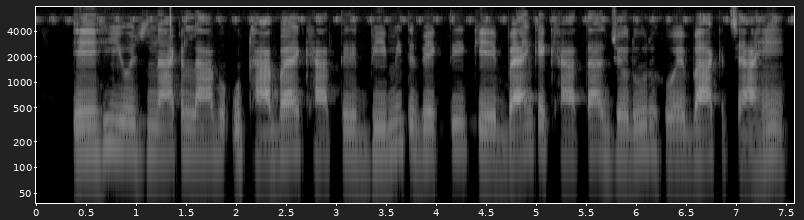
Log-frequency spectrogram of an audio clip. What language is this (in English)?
Maithili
